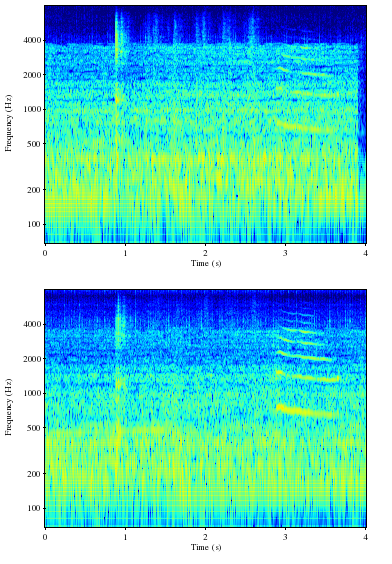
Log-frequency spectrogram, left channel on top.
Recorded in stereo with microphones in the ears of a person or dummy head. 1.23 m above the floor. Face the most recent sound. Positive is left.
turn(degrees=-25)  # may be behind; listen again after turning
